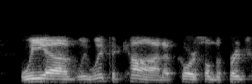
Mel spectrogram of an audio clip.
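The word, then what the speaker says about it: Cannes: Khan uh I know a lot of people pronounce it canned the French pronounce it Khan so we uh we went to Khan of course on the French Riviera now my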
